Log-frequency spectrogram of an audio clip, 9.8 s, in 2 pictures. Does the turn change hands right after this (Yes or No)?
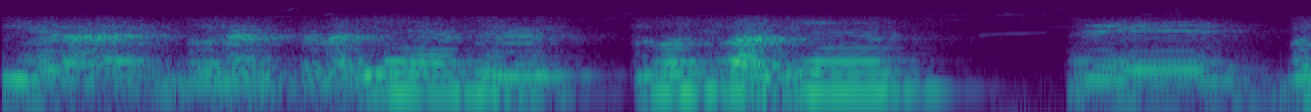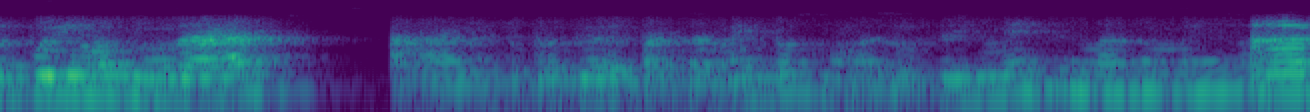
Yes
